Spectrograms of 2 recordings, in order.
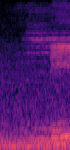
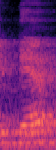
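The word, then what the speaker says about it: debt: रहता है तो देखिए डी ई बी टी अब ये डेप्ट नहीं होता ये डे होता है डे यानी कर्ज इसी तरह डी ओ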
